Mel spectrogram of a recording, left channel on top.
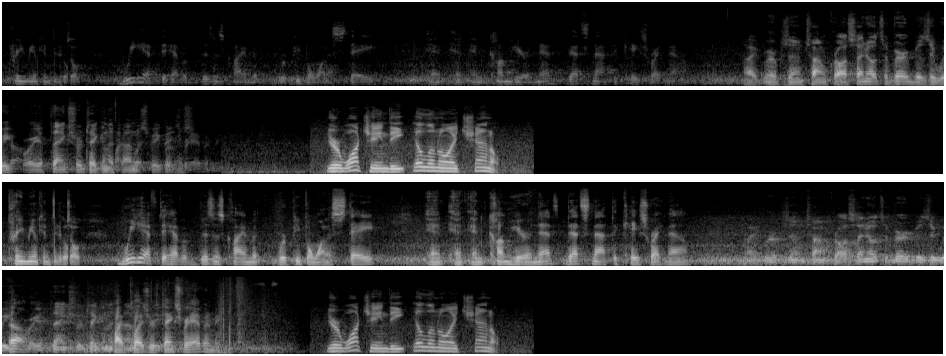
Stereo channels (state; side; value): normal; both; correlation 0.32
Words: premium continues. So we have to have a business climate where people want to stay and come here, and that's not the case right now. All right, Representative Tom Cross, I know it's a very busy week for you. Thanks for taking the time. My pleasure. Thanks for having me. You're watching the Illinois Channel.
